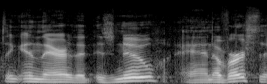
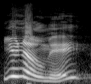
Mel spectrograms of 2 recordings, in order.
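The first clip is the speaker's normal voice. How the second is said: much higher, louder earnest plea; earnest self-defense; 4 dB louder than usual. Retold or imitated. Pastor defending himself before his congregation, high and pleading. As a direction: insist they know you, pleading hard. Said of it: "I said".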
